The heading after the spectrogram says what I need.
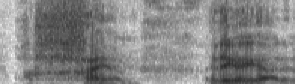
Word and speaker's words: l'chaim: I said it's l'chaim, but you got to kind of clear your throat like that. And he's sitting there, he's on stage, and he's sitting there, and he's like, l'chaim.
